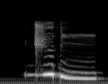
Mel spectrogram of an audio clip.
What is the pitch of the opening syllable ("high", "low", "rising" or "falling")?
high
